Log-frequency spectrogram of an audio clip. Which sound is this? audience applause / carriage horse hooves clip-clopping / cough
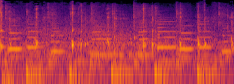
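carriage horse hooves clip-clopping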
